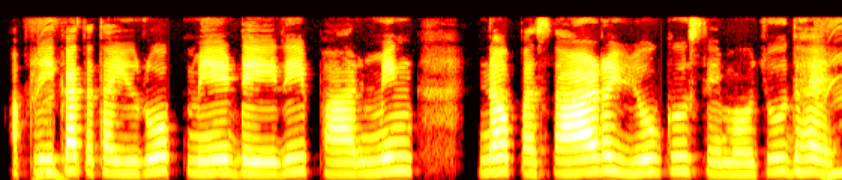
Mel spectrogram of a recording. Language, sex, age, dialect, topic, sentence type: Hindi, male, 25-30, Awadhi Bundeli, agriculture, statement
